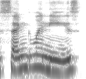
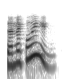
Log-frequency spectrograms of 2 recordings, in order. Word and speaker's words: Senegalese: pronounced or spelled though Senegalese that's what I said okay I probably didn't put emphasis on the end like you did because who needs an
